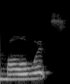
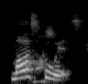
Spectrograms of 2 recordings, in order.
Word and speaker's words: Moskowitz: listening it's a doctor is it am i pronouncing that right dr. mala wits is that is that your correct Moskowitz oh my apologies my apologies you're what people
